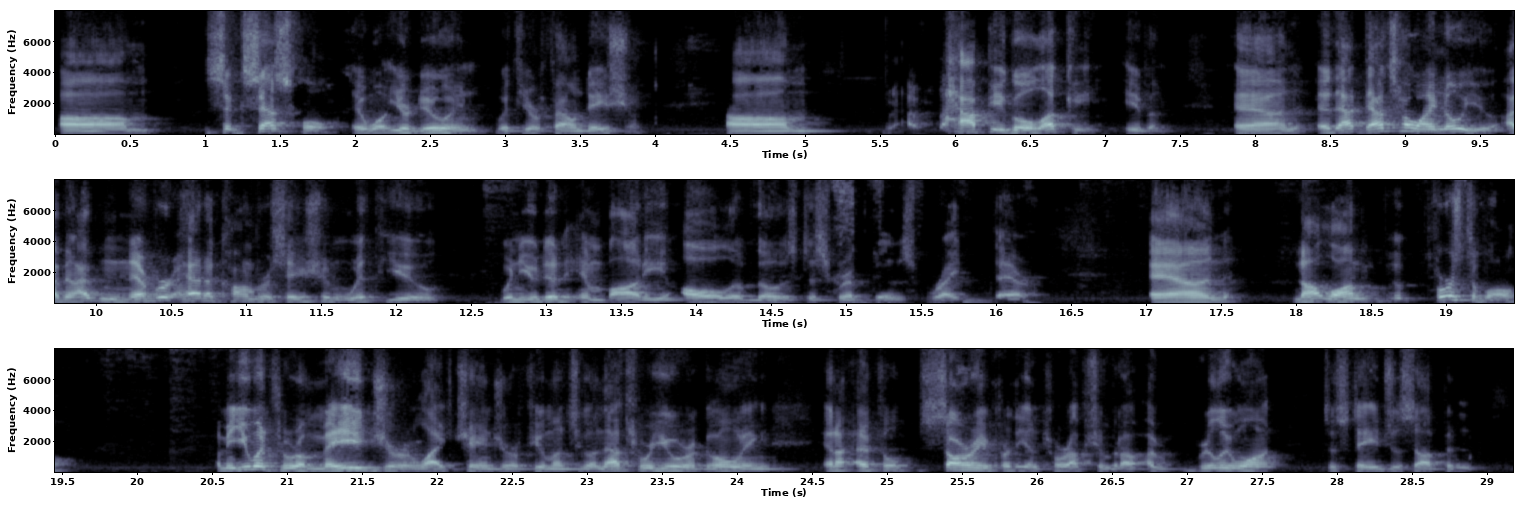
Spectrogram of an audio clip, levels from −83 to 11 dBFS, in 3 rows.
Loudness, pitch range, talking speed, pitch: -21 LUFS, 110-140 Hz, 165 wpm, 120 Hz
